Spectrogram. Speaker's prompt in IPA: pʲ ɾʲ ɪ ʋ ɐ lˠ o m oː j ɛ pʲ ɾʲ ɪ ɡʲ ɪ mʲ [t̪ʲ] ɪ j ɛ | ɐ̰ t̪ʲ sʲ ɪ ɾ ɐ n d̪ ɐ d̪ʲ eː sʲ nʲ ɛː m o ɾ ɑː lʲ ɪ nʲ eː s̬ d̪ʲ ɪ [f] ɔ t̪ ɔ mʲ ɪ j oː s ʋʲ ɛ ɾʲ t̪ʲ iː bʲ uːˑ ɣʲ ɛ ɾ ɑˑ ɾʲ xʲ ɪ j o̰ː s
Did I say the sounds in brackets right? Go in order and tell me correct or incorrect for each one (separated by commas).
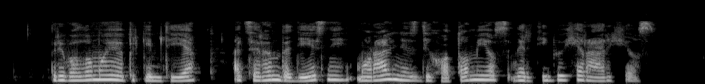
correct, incorrect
